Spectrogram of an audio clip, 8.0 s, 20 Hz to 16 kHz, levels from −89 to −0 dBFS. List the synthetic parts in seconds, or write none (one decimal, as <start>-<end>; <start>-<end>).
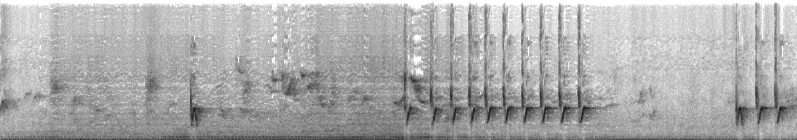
0.5-1.9; 3.1-4.8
